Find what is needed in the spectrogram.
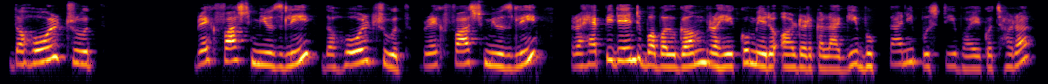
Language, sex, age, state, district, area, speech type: Nepali, female, 30-45, West Bengal, Kalimpong, rural, read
